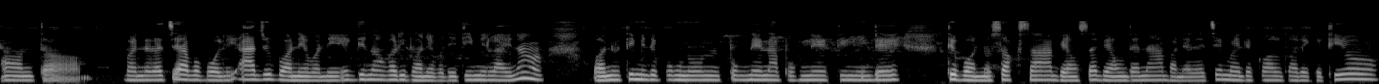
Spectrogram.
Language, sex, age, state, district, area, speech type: Nepali, female, 30-45, West Bengal, Alipurduar, urban, spontaneous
